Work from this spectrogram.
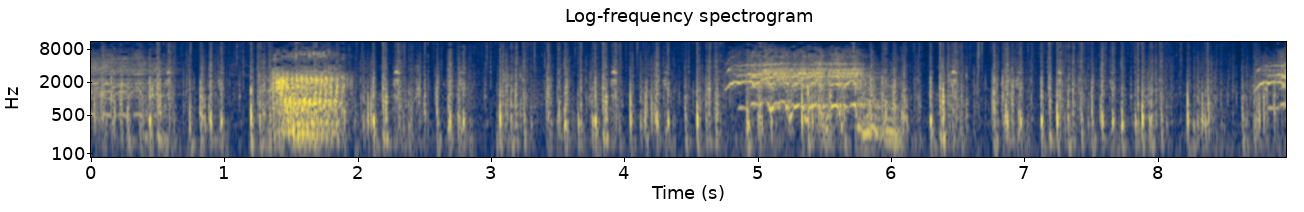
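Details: Horses outdoors in nature, neighing amid galloping: a loud harmonic whinny bursts near 1.5 s, another wavering neigh follows around 4 to 6 s, all over a steady clatter of rapid hoofbeats.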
